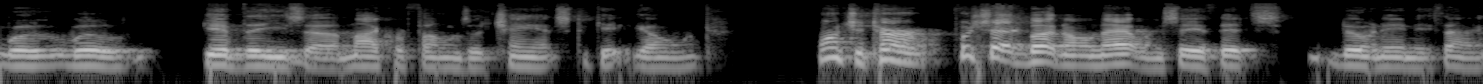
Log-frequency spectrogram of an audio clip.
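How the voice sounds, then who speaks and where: In a Tennessee accent, a man speaks at a moderate pace. His pitch sits fairly high. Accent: Southern US (Tennessee). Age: old. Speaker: planning commission chair. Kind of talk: public meeting. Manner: loud.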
